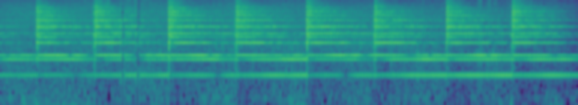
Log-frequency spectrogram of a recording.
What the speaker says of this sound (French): Quatre fois par jour, la cloche appelle les retraitants à se réunir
